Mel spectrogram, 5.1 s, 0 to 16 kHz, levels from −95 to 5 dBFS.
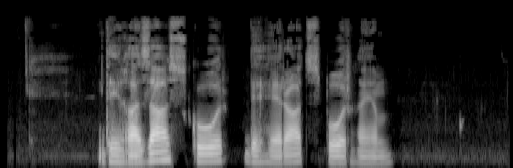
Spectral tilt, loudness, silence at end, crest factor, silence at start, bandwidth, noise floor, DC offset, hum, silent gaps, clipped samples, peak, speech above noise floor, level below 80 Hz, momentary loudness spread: -5.5 dB/octave; -22 LUFS; 1.25 s; 22 dB; 1 s; 11.5 kHz; -68 dBFS; under 0.1%; none; none; under 0.1%; 0 dBFS; 47 dB; -58 dBFS; 14 LU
